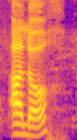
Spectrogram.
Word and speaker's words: alors: The final consonant is not pronounced. For example, in vous, alors, assis, you have an S in the end, but you don't pronounce it.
